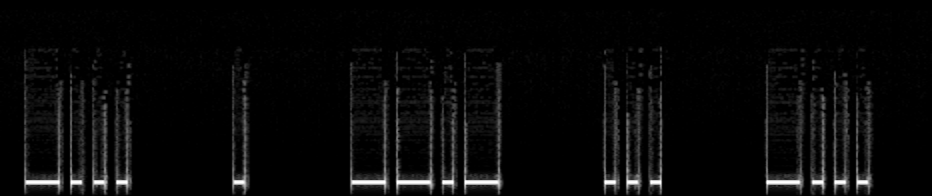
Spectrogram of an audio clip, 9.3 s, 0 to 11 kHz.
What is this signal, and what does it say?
Morse code, heard as a keyed tone, about 10 wpm, spaced as for 6 wpm, 800 Hz. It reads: BEQSB
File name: LEZIONI / 5 LBVC / 5 LB ws 10wpm 3616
